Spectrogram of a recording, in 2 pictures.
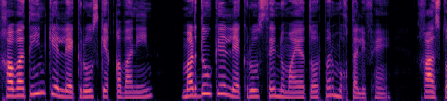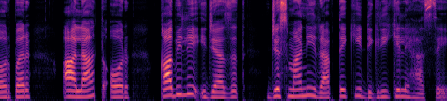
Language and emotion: Urdu, neutral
